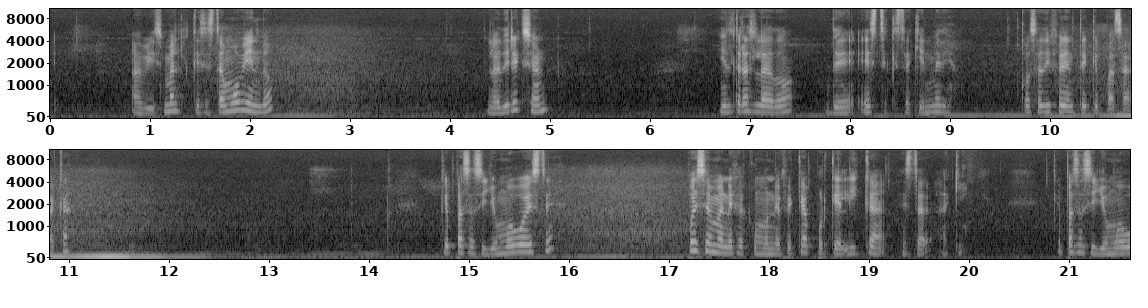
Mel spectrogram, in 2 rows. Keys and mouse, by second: 0.2-7.8 drag, 9.6 click, 10.1 click, 10.8-14.2 drag, 14.7 click, 15.7-18.4 drag, 19.2 drag, 20.8 click, 21.5-21.6 drag.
